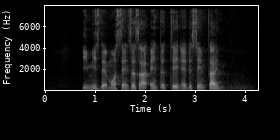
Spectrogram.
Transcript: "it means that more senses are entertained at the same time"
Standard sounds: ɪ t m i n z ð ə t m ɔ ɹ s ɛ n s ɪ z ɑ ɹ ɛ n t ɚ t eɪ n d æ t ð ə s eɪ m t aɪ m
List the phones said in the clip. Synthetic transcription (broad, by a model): ɪ t m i n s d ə t m ɔ s ɛ n s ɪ s ɑ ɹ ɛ n t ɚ t eɪ n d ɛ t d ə s eɪ m t aɪ m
